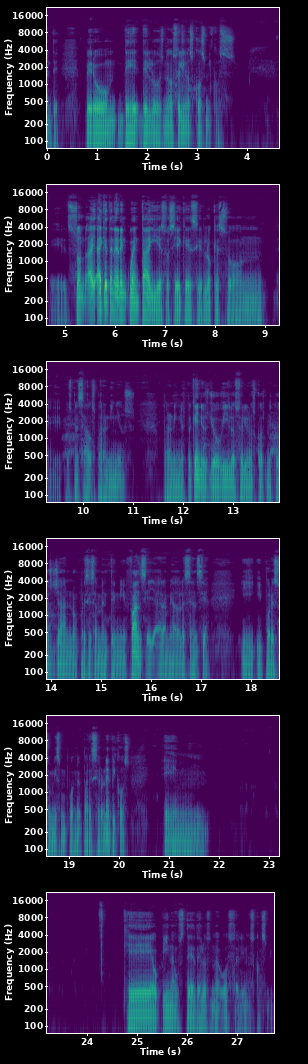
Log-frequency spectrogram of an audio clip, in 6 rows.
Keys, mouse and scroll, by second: 0.2 click, 1.3 click, 3.0-3.6 middle drag, 3.7 shift+middle click, 5.2-8.1 drag, 8.4-10.0 drag, 10.2-11.6 drag, 11.8 middle click, 12.9-14.1 drag, 15.2 middle click, 15.8-17.0 drag, 17.1 middle click, 18.7 click, 19.8-23.8 drag, 24.2 middle click, 25.2 click, 25.9-27.7 drag.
